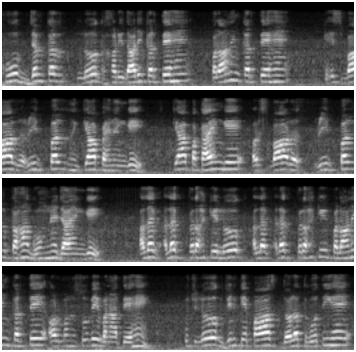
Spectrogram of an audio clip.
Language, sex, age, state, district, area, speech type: Urdu, male, 18-30, Bihar, Purnia, rural, spontaneous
